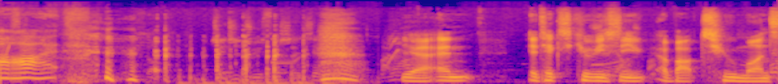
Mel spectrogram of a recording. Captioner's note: laughs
